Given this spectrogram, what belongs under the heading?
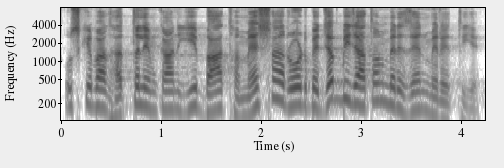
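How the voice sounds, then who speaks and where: A man, a mosque imam giving Quran commentary, telling stories with animated bursts of loudness and soft, quiet asides. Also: fairly high pitch, in a large hall. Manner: animated storyteller, voice swelling loudly on emphatic points; drops to a soft, quiet tone for pious exclamations. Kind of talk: sermon-style Quran commentary with storytelling.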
